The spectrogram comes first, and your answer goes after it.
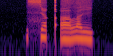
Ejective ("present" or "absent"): present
